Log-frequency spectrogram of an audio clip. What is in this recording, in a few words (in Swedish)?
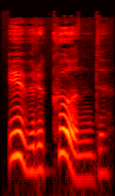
"urkund", Swedish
